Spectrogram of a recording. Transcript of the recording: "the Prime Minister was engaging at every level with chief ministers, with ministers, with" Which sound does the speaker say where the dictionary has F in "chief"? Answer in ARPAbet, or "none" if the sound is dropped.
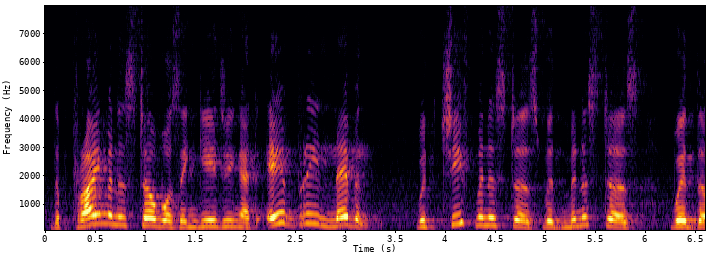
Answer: F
